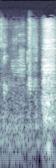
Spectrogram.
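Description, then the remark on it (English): Wet, squishy chewing sounds in a few short bursts, the last one loudest and longest, as a man munches gummy worms, with no talking. “This dude is munching on some motherfucking gummy worms.”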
